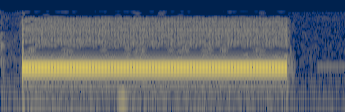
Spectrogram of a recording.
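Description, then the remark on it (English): A loud, steady telephone line tone from calling a fax machine number holds one unwavering mid-low pitch for about two seconds, then cuts off abruptly. No voices are heard. “And either they unplugged it or it's out of paper or something's wrong with it.”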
